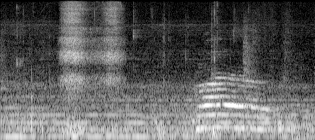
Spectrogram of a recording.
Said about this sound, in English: That is a persistent cat.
